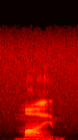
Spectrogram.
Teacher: the bilabial nasal is found in the english mime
